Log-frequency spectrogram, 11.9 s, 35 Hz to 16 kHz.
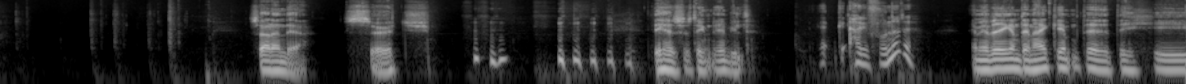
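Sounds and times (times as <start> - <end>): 
typing on a computer keyboard: 0.9 - 1.9
speech: 2.6 - 7.6, 8.2 - 11.8
laughter: 5.6 - 6.4.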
